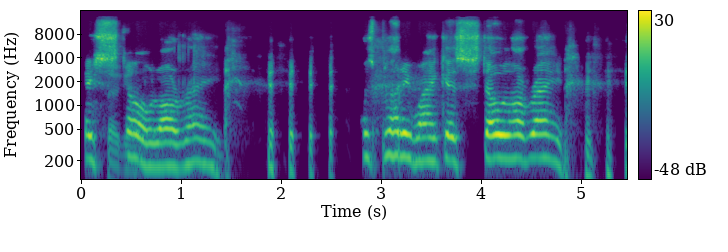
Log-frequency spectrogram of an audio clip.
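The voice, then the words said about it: Put-on British accent. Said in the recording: “the Spinal Tap reference, the British accent”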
